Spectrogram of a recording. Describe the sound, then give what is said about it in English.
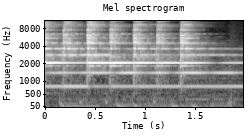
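A bell rings rapidly, about seven bright metallic strikes in quick, even succession, each one ringing on as the tones overlap, with no talking, marking bell lap time on the sports radio show In the Locker Room with Wolf and Starks on ESPN Pittsburgh. “All right, bell lap time.”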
